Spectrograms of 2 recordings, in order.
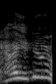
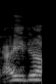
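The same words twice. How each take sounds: First: Much higher, strained hello; tired greeting. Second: Bright, high hallway hello; cheery greeting. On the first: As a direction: ask it like the energy is slipping. September greeting, energy fading. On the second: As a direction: toss it out full of August energy. August hallway greeting, contrasted with later months. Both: Retold or imitated.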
